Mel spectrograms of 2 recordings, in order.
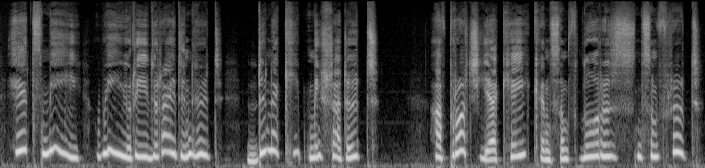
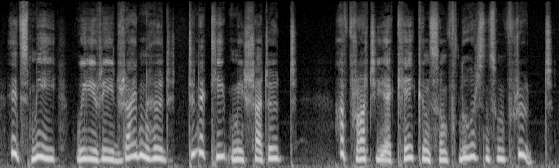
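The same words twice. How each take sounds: First: Very high put-on little girl voice; wee squeaky voice. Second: High, lightly voiced little girl; little girl's voice. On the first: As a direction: squeak it out as a wolf mimicking a child. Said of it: "put on a wee squeaky voice". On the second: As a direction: speak up as the real wee girl, not squeaky. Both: A narrator's reading.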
